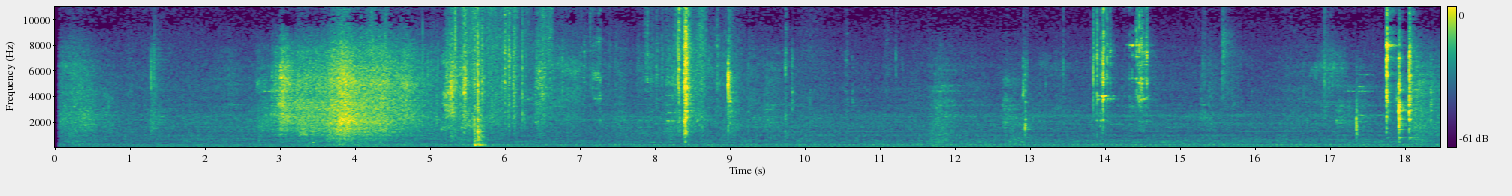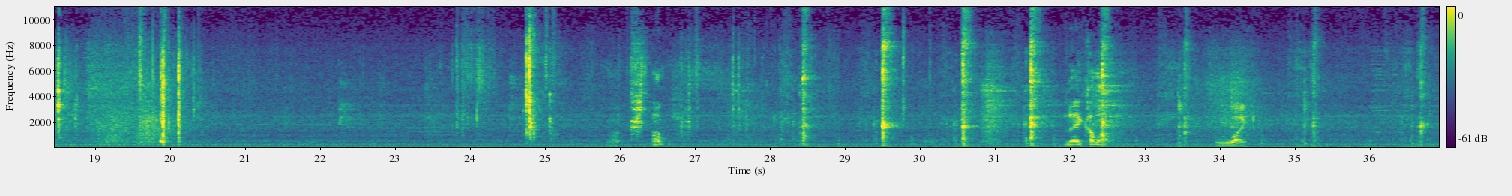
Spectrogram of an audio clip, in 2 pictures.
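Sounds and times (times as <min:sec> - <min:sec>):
steady low hum: 0:00.0 - 0:36.9.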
